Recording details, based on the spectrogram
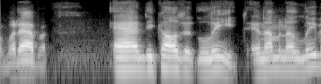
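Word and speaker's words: leet: is an internet meme which you can pronounce his lead because if you look at the numerals it kind of looks that way and that was going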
